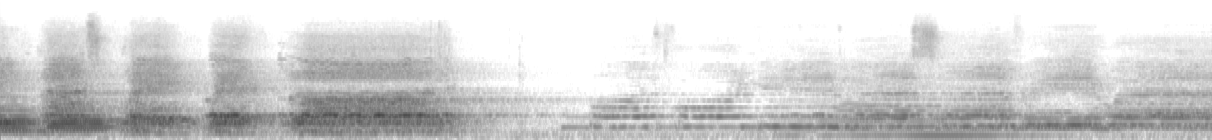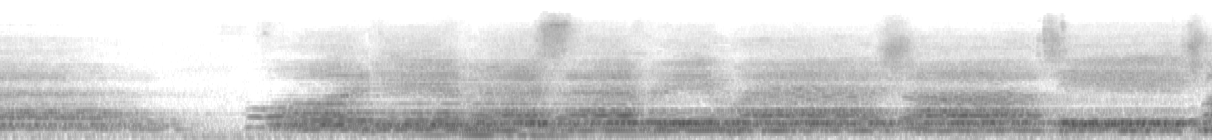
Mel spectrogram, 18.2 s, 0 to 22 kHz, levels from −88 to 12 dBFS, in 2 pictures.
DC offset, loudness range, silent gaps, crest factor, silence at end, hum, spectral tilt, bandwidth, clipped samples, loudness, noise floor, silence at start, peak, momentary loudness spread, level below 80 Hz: under 0.1%; 13 LU; none; 18 dB; 0 s; none; -5.5 dB/octave; 14.5 kHz; under 0.1%; -33 LUFS; -61 dBFS; 0 s; -14 dBFS; 18 LU; -68 dBFS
